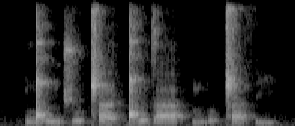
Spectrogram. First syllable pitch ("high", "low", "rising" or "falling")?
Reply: low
